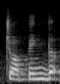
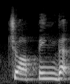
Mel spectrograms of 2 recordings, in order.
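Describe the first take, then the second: Both takes have the same delivery.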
